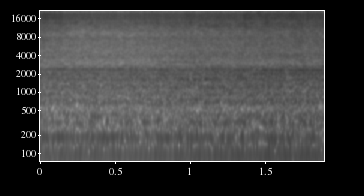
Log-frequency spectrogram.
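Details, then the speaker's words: 2001 Chevy Blazer that only cranked without starting, after a part was heat-dried with a blow dryer and tightened with a T20; low steady hum with an even beat, no misses or knocks, now started and idling normally. "ooh is it started up that may have been the problem"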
